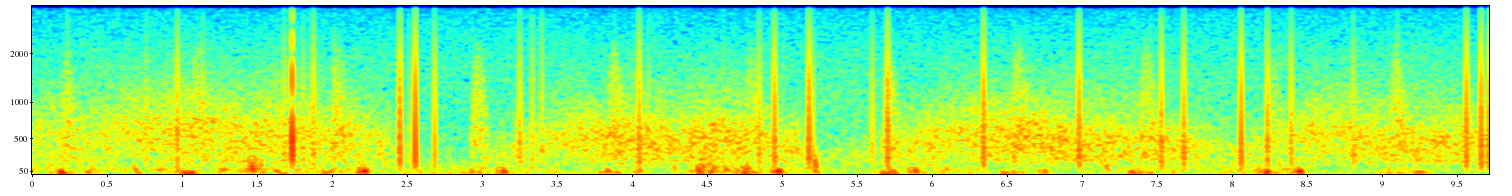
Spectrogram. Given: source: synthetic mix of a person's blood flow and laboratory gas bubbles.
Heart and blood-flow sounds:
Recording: Doppler ultrasound of blood flow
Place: subclavian vein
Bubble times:
no bubbles
From the record:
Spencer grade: 0 (complete lack of bubble signals)

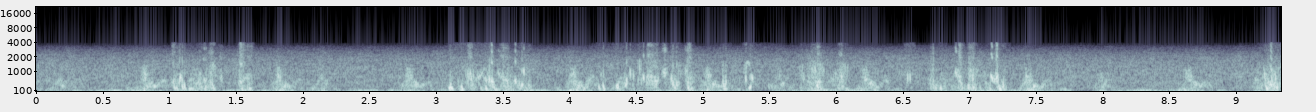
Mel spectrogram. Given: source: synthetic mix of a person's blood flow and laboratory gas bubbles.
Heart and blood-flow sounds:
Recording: Doppler ultrasound of blood flow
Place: precordium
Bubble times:
1.00-1.40 s: bubbles
1.49-1.66 s: bubbles
3.07-3.72 s: bubbles
4.18-4.94 s: bubbles
5.12-5.21 s: bubbles
5.29-5.61 s: bubbles
5.71-6.10 s: bubbles
6.50-6.59 s: bubbles
6.66-7.31 s: bubbles
9.14-9.34 s: bubbles
From the record:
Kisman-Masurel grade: 333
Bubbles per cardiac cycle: rolling drumbeat, 9 or more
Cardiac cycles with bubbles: 50 to 99%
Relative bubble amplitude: loud (0.450 to 0.775)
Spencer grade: 3 (all of the cardiac periods contain showers or single bubble signals, but not dominating or overriding the cardiac motion signals)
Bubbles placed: only in the low amplitude regions of the cardiac cycle

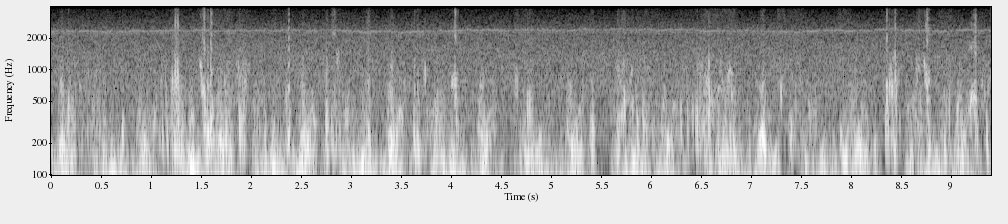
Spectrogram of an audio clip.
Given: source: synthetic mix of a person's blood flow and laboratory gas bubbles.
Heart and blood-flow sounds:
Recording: Doppler ultrasound of blood flow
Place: precordium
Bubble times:
0.15-0.50 s: bubbles
0.68-0.77 s: bubbles
1.02-1.36 s: bubbles
1.48-2.01 s: bubbles
2.34-2.44 s: bubbles
2.73-2.92 s: bubbles
3.15-3.23 s: bubbles
3.62-3.95 s: bubbles
3.99-4.16 s: bubbles
4.63-4.85 s: bubbles
5.39-5.46 s: bubbles
5.65-6.10 s: bubbles
6.27-6.92 s: bubbles
7.27-7.35 s: bubbles
7.38-7.54 s: bubbles
7.87-8.02 s: bubbles
8.31-8.54 s: bubbles
8.63-8.84 s: bubbles
8.89-9.04 s: bubbles
9.17-9.41 s: bubbles
From the record:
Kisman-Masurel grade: 242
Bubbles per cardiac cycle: several, 3 to 8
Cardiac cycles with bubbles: 100%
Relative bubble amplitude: moderate (0.250 to 0.450)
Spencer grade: 3 (all of the cardiac periods contain showers or single bubble signals, but not dominating or overriding the cardiac motion signals)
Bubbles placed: only in the low amplitude regions of the cardiac cycle

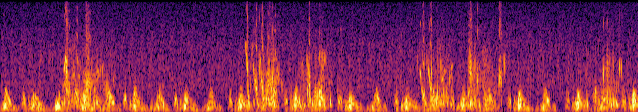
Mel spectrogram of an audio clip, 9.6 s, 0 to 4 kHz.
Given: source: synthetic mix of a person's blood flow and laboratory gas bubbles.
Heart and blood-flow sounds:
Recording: Doppler ultrasound of blood flow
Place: precordium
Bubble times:
0.92-1.73 s: bubbles
3.64-4.25 s: bubbles
4.46-5.00 s: bubbles
5.04-5.16 s: bubbles
6.23-6.80 s: bubbles
7.00-7.60 s: bubbles
8.76-9.36 s: bubbles
From the record:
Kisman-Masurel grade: 332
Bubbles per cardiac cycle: rolling drumbeat, 9 or more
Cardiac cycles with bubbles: 50 to 99%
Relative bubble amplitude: moderate (0.250 to 0.450)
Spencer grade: 3 (all of the cardiac periods contain showers or single bubble signals, but not dominating or overriding the cardiac motion signals)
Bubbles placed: only in the low amplitude regions of the cardiac cycle

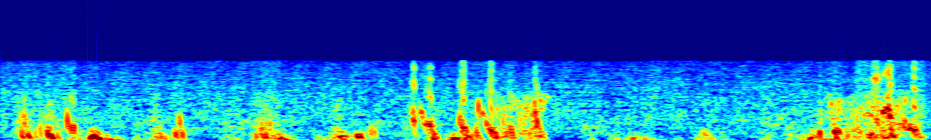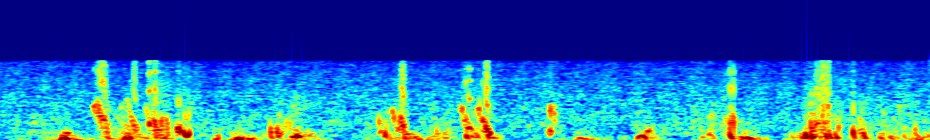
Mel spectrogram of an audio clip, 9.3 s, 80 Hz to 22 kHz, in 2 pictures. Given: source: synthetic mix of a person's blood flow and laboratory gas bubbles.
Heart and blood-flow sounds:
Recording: Doppler ultrasound of blood flow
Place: precordium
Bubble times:
0.06-0.41 s: bubbles
0.84-0.96 s: bubbles
1.25-1.42 s: bubbles
1.74-1.91 s: bubbles
2.04-2.21 s: bubbles
2.29-2.75 s: bubbles
4.07-4.64 s: bubbles
5.10-5.64 s: bubbles
5.97-6.14 s: bubbles
6.52-6.73 s: bubbles
6.79-7.17 s: bubbles
7.37-7.47 s: bubbles
8.15-8.37 s: bubbles
8.61-9.31 s: bubbles
From the record:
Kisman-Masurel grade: 233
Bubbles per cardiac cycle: several, 3 to 8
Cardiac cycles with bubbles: 50 to 99%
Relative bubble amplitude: loud (0.450 to 0.775)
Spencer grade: 3 (all of the cardiac periods contain showers or single bubble signals, but not dominating or overriding the cardiac motion signals)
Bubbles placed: anywhere in the cardiac cycle

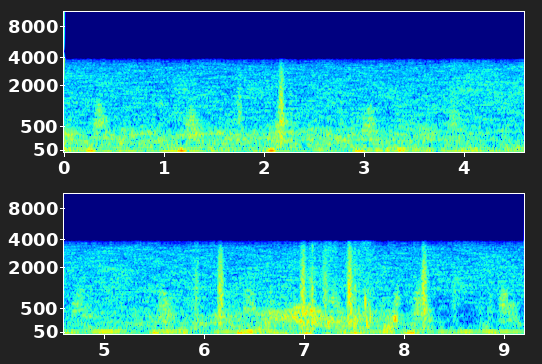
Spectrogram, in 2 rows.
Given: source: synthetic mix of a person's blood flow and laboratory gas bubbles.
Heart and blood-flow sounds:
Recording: Doppler ultrasound of blood flow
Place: subclavian vein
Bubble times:
7.04-7.34 s: bubbles
7.46-7.72 s: bubbles
From the record:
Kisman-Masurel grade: 222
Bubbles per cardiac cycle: several, 3 to 8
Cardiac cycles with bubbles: 10 to 50%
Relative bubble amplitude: moderate (0.250 to 0.450)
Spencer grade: 2 (many but less than half of the cardiac periods contain bubble signals, singularly or in groups)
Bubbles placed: anywhere in the cardiac cycle

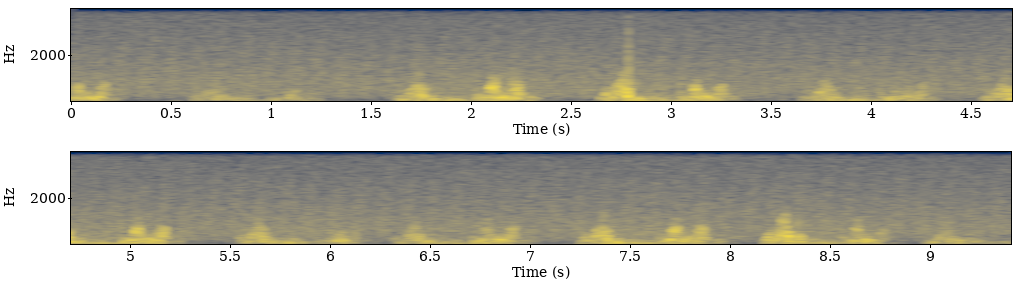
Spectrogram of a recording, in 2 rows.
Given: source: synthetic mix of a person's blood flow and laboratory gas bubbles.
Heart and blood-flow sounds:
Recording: Doppler ultrasound of blood flow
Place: precordium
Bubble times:
2.11-2.27 s: bubbles
2.75-2.83 s: bubbles
8.30-8.38 s: bubbles
From the record:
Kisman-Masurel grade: 122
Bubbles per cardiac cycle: 1 to 2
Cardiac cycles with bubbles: 10 to 50%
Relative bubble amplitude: moderate (0.250 to 0.450)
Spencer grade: 2 (many but less than half of the cardiac periods contain bubble signals, singularly or in groups)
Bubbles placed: anywhere in the cardiac cycle

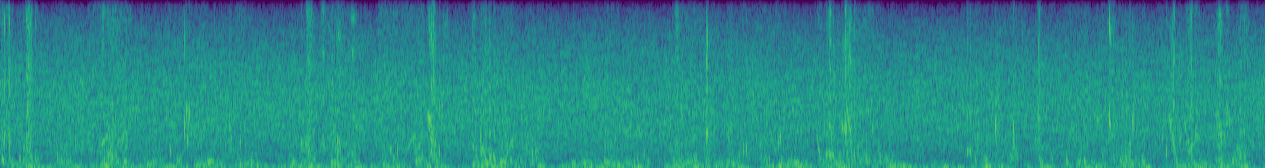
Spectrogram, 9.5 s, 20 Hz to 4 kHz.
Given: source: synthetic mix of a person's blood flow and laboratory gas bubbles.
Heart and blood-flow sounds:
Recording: Doppler ultrasound of blood flow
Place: precordium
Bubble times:
0.00-0.32 s: bubbles
0.39-0.62 s: bubbles
0.66-0.99 s: bubbles
1.23-1.85 s: bubbles
2.23-2.74 s: bubbles
2.84-3.40 s: bubbles
3.51-4.13 s: bubbles
4.50-5.39 s: bubbles
5.45-5.91 s: bubbles
6.09-6.71 s: bubbles
7.22-7.67 s: bubbles
7.73-7.92 s: bubbles
7.96-8.18 s: bubbles
8.21-8.61 s: bubbles
8.68-9.04 s: bubbles
9.07-9.50 s: bubbles
From the record:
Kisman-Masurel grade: 342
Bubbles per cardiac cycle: rolling drumbeat, 9 or more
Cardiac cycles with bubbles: 100%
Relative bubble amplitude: moderate (0.250 to 0.450)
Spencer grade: 3 (all of the cardiac periods contain showers or single bubble signals, but not dominating or overriding the cardiac motion signals)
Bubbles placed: anywhere in the cardiac cycle

